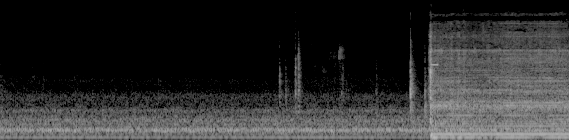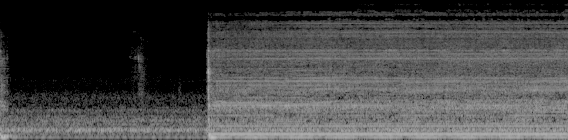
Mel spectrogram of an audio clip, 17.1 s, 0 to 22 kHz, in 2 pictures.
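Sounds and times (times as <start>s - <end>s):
espresso machine pump buzzing: 6.5s - 8.7s, 11.6s - 17.0s.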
